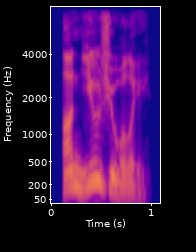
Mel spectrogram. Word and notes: unusually: ʌnjúːʒuəli; アンユージュアリィ

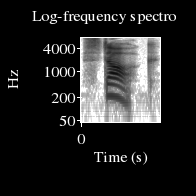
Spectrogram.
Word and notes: stalk: stɔ́ːk; ストーク

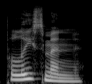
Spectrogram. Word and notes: policeman: pəlíːsmən; ポリスマン

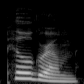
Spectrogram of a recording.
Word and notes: pilgrim: pílɡrim; ピルグリム

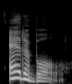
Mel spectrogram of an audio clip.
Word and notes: edible: édəbl; エデボォ

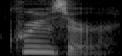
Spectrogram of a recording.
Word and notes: cruiser: krúːzər; クルーザァ

